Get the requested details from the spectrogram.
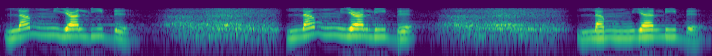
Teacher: لام کی جو زیر ہے اس کو معروف پڑھیں گے، آواز کو گرا کے پڑھیں گے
